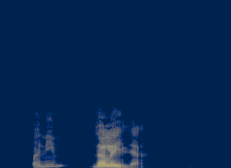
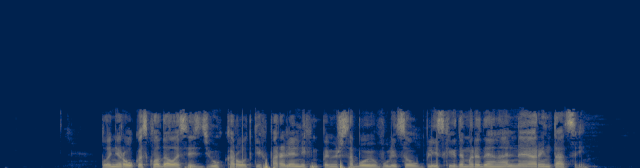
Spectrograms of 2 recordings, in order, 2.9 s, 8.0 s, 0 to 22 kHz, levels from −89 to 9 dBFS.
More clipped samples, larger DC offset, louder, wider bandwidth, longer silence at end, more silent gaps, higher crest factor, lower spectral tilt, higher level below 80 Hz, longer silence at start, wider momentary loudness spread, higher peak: neither; neither; first, -23 LUFS vs -30 LUFS; second, 7 kHz vs 8.2 kHz; first, 1.15 s vs 0.65 s; first, 1.01-1.12 s vs none; about the same, 22 dB vs 20 dB; about the same, -3.5 dB/octave vs -4 dB/octave; second, -68 dBFS vs -52 dBFS; second, 0.4 s vs 1.3 s; first, 23 LU vs 5 LU; first, -6 dBFS vs -10 dBFS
